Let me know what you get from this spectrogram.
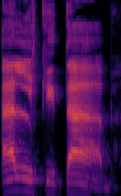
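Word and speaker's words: الكتاب: of the calf is far away and it's al-kitab al-kitab same thing but different this is this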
